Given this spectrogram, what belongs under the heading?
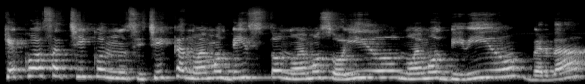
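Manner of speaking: usual speaking voice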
